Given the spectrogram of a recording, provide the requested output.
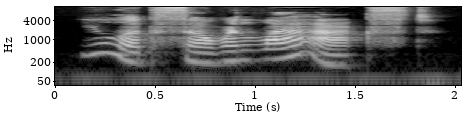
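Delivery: slow, nasal secretary voice; nasally voice. Acted. Secretary Miss Plush remarks to the nervous private, nasally. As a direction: drag it out through the nose. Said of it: "in her nasally voice".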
